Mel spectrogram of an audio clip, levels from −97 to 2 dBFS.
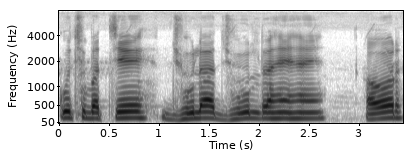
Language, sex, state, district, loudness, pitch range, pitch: Hindi, male, Madhya Pradesh, Katni, -14 LUFS, 150-160 Hz, 155 Hz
